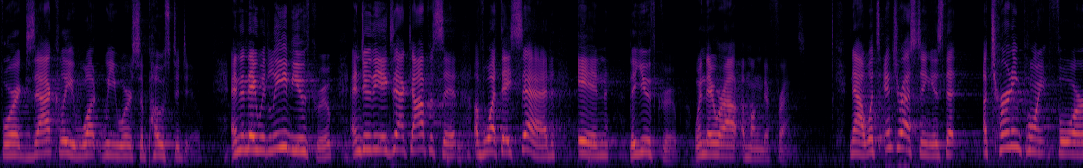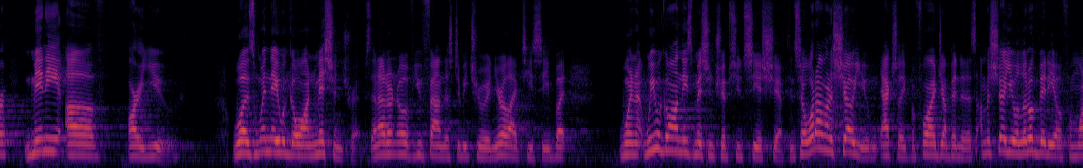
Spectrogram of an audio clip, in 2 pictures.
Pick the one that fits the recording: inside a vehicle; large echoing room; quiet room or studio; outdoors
large echoing room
